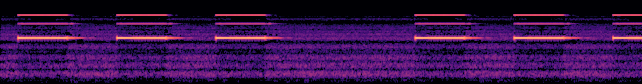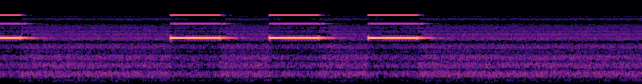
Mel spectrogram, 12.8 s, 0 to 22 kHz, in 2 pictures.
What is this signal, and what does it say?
Alarm pattern, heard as an alarm's beeps, played three times, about 3450 Hz, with room echo. Temporal three. Smoke or fire, evacuate.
